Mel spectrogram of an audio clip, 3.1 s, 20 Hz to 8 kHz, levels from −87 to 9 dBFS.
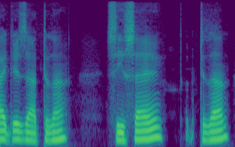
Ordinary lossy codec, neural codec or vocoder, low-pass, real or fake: none; codec, 16 kHz, 0.5 kbps, FunCodec, trained on LibriTTS, 25 frames a second; none; fake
